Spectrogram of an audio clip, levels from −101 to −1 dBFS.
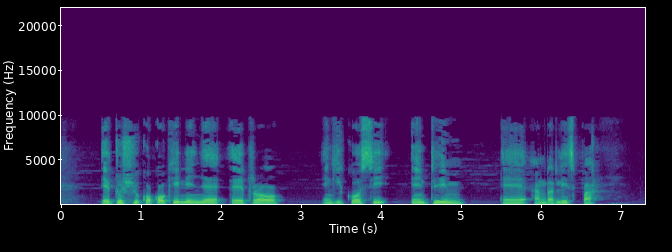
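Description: From start to finish the speech sounds dull and smeared, with nothing above 9.8 kHz and a fizzy, warbling edge on sibilants. This is AAC compression, likely AAC-LC at a low bitrate around 32 kbps, coarsely quantising the spectrum and cutting off the top band.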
